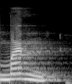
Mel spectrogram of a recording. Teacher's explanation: یہاں پر آپ نے نون کو ظاہر کرنا ہے، اس کو ہم کہتے ہیں اظہار کا قاعدہ۔ ویسے ہوتا ہے ماں، نون کو ہم چھپاتے ہیں وہ ہوتا ہے اکفا، اب نون کو پروپر ظاہر کریں من تو یہ ہو جائے گا اظہار کرنا، یعنی ظاہر کرنا، کس کو ظاہر کرنا، نون کو ظاہر کرنا۔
